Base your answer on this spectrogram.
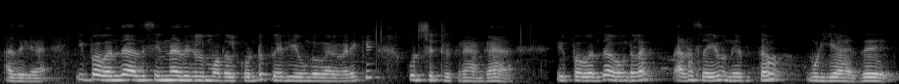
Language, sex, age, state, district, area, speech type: Tamil, female, 60+, Tamil Nadu, Tiruppur, rural, spontaneous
